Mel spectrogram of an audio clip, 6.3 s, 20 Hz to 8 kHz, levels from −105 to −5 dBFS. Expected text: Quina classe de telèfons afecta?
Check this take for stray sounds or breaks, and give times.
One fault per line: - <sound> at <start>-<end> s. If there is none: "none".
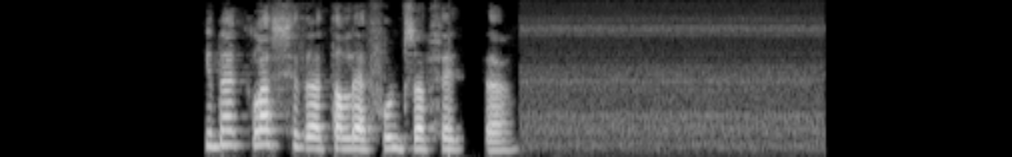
none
